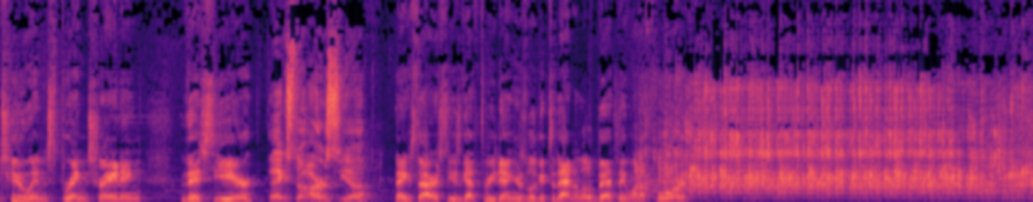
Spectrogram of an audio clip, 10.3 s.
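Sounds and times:
speech: 0.0 - 7.1
clapping: 6.4 - 10.3.

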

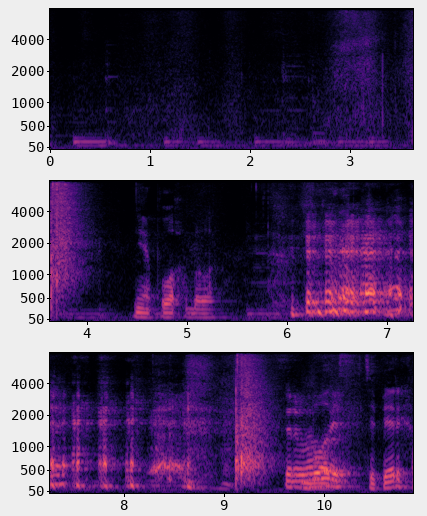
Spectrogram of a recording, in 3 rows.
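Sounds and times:
sync hand clap: 3.6 - 4.2, 8.9 - 9.6
speech: 4.5 - 5.4, 6.0 - 8.2, 9.6 - 10.8
laughter: 5.8 - 9.8.

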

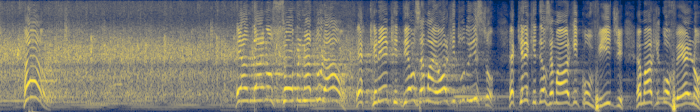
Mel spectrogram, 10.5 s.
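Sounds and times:
audience applauding: 0.0 - 6.8
speech: 3.6 - 10.4.

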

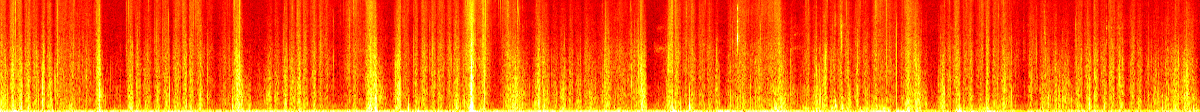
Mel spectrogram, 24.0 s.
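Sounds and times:
ear cleaning scratching and rustling: 0.0 - 23.8
sharp clicks, scrapes and pops: 14.6 - 15.4, 16.5 - 18.1.

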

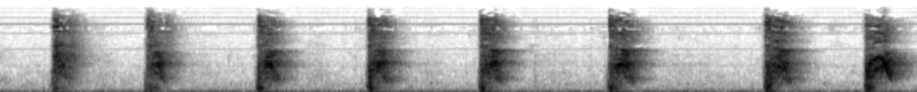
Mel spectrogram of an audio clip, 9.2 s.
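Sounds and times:
repeated sneezing: 0.5 - 4.2, 4.8 - 5.3, 6.0 - 6.6, 7.6 - 9.1.

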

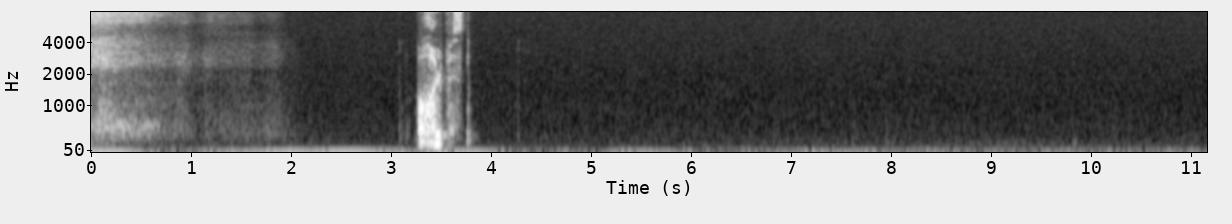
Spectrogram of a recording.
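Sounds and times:
deep inhale through the nose: 0.0 - 2.0
speech: 3.3 - 3.9.

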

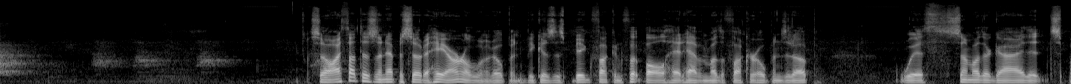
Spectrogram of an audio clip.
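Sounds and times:
loud barking: 0.0 - 2.3
speech: 3.1 - 8.3, 9.0 - 10.7.

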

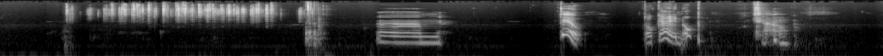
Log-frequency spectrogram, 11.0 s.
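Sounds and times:
dice rattling and clattering: 0.8 - 4.2
speech: 4.7 - 5.7, 8.1 - 8.8, 9.5 - 10.0.

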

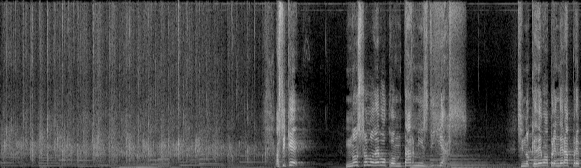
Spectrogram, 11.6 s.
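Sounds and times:
audience applause: 0.0 - 5.6
speech: 5.5 - 6.0, 6.9 - 9.1, 10.4 - 11.6.

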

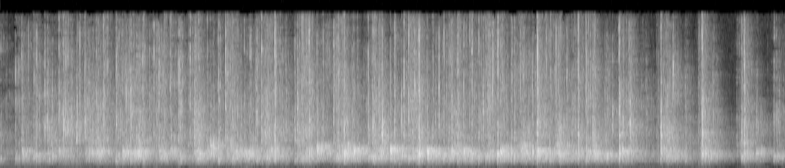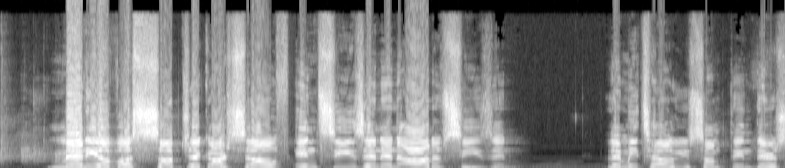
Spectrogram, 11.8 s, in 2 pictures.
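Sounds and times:
audience round of applause: 0.0 - 6.7
speech: 6.2 - 9.8, 10.4 - 11.7.

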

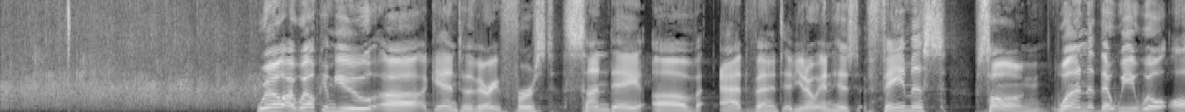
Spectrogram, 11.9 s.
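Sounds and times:
church congregation applauding: 0.0 - 3.3
speech: 2.6 - 11.8.

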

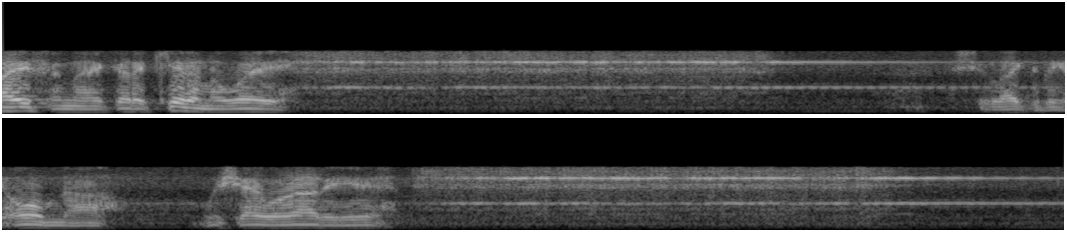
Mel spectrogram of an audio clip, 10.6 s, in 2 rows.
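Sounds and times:
speech: 0.0 - 1.6, 4.9 - 7.4
emergency bell ringing in elevator: 1.5 - 5.5, 7.4 - 10.6.

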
